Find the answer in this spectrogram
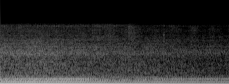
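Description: Steady low mechanical hum with a noisy wash over it, slowly fading.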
